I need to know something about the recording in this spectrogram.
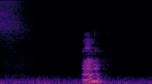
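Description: A man's voice saying one short syllable about a second in, after a soft breathy hiss at the start; otherwise faint room tone.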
